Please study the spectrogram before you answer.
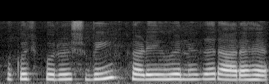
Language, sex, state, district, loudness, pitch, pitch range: Hindi, female, Jharkhand, Deoghar, -12 LUFS, 235 Hz, 230-245 Hz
